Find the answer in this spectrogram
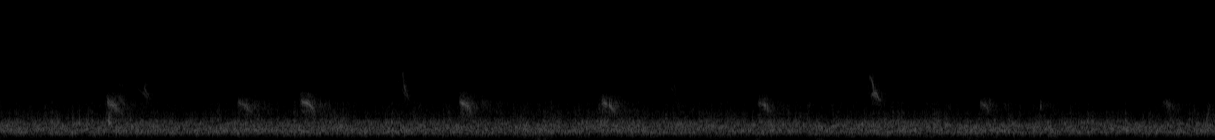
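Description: Faint, repeated short high chirps of a bird, about two a second, over a steady low hiss.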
